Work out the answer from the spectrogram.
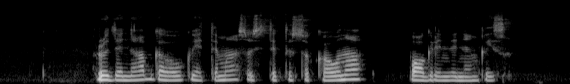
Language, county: Lithuanian, Alytus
